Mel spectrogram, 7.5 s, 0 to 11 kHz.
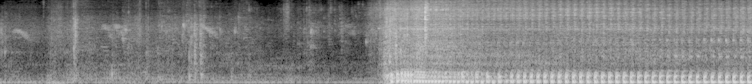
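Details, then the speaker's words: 1983 Honda ATC 200X three-wheeler bought at auction, with a flat tire, being ridden around town: the engine revs, then settles into an uneven clatter about three beats a second; sounds like it's falling apart, cause unknown. "all right let's go mob this thing around town it sounds like the thing's falling apart oh this thing's sketchy"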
